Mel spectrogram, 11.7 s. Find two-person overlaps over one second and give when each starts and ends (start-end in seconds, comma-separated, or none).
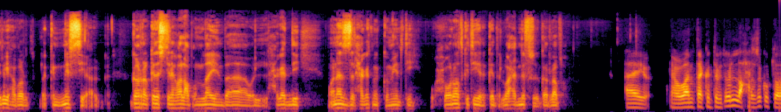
none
